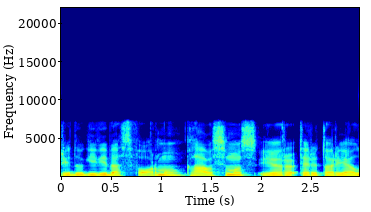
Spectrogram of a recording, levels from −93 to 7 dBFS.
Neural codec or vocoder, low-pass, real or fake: none; 7.2 kHz; real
